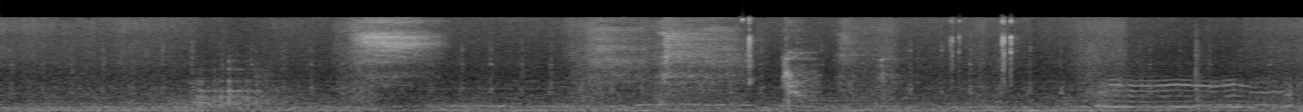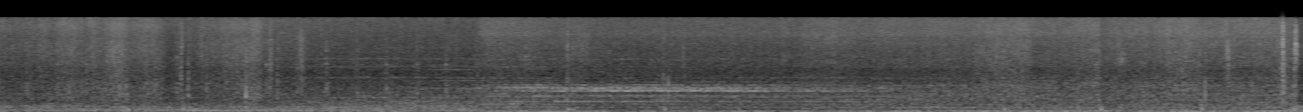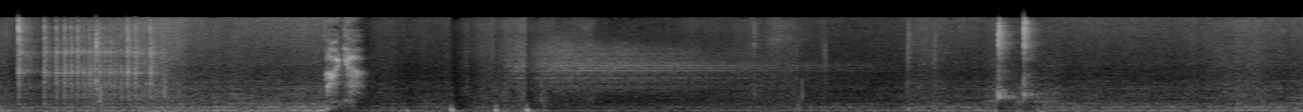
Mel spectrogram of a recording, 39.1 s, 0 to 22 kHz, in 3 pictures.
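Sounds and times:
low rumbling drone: 0.0 - 39.0
wavering eerie tones: 16.1 - 24.7
held tone: 17.2 - 22.9
sharp high sting: 17.4 - 22.8, 31.4 - 35.0.

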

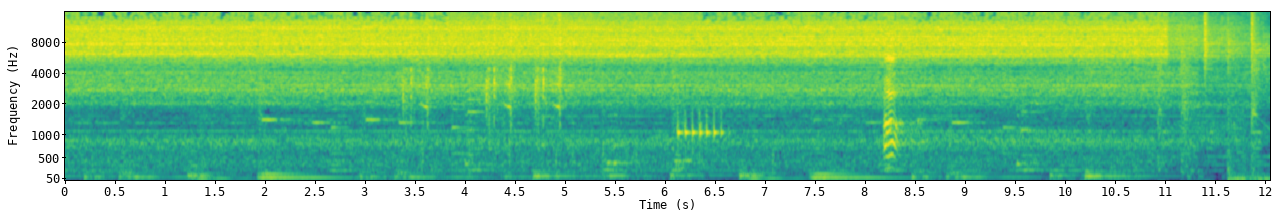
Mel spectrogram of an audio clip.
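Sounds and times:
hair dryer blowing: 0.0 - 11.6
background music: 0.0 - 12.0.

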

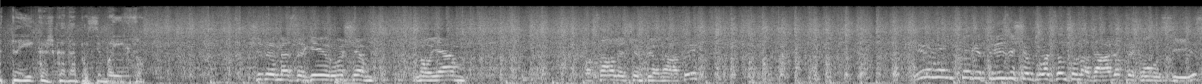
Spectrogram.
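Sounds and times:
leafy whisks slapping on skin: 1.0 - 12.0.

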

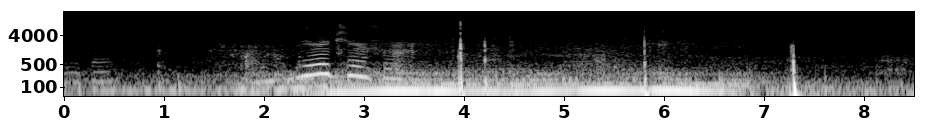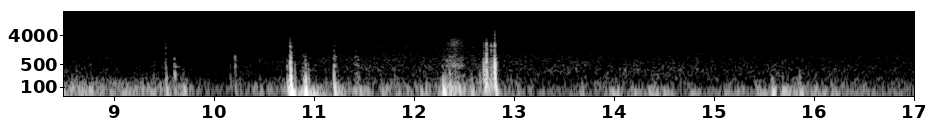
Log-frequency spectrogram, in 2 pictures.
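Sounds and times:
wind rumbling on microphone: 0.0 - 17.0.

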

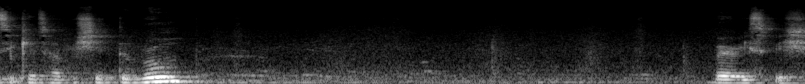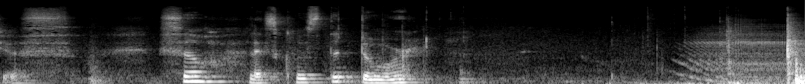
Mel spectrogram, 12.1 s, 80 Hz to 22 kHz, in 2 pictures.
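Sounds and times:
door swinging closed: 11.0 - 12.0.

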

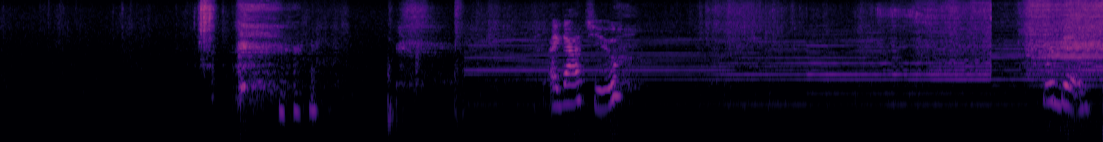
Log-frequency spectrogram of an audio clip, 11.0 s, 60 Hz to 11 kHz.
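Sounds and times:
electric hair clippers buzzing: 4.6 - 11.0.

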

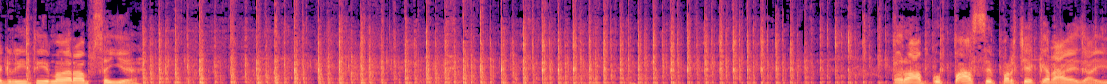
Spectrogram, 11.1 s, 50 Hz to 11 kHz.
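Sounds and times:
planter wheel rolling over soil: 0.0 - 11.0
seed planter rapid clicking: 0.0 - 11.0.

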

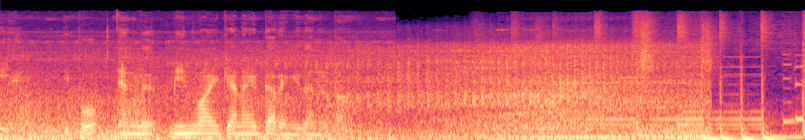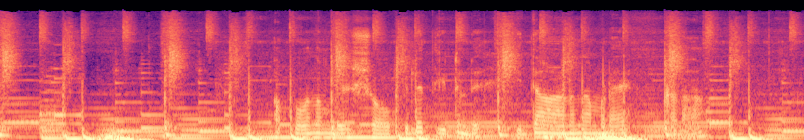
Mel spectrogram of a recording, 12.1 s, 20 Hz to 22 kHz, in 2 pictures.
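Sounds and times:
wind and road noise: 0.0 - 5.4, 6.7 - 7.2
motorcycle engine running: 2.3 - 5.6.

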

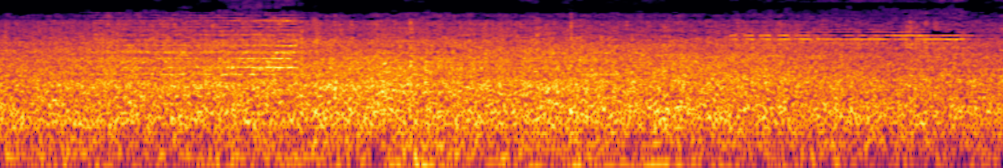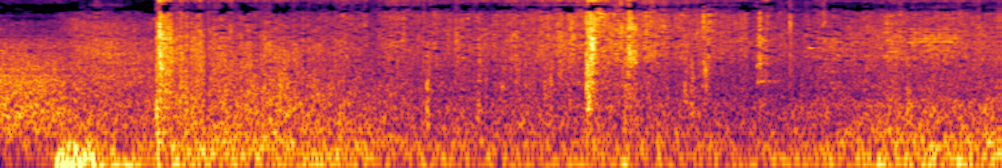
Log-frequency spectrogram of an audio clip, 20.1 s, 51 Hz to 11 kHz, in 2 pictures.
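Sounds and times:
steady rushing roar: 0.0 - 20.0
sharp crack of blast wave: 10.6 - 13.4
distant explosion boom: 10.6 - 13.9.

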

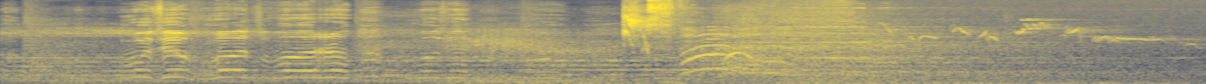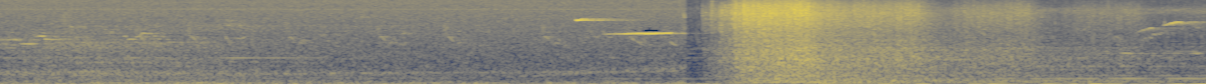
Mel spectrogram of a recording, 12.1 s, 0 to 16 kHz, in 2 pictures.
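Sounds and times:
birds chirping: 3.1 - 9.6, 11.3 - 12.0.

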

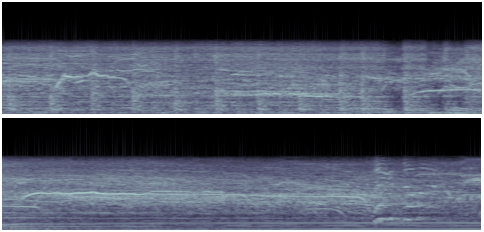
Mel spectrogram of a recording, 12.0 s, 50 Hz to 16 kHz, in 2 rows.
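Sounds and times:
crowd screaming: 0.0 - 11.9
long high-pitched scream: 0.6 - 1.7, 4.9 - 11.9.

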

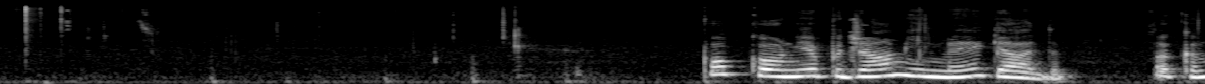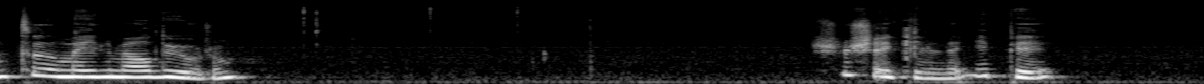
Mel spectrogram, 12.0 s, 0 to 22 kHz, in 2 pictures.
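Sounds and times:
knitting needles clicking: 0.0 - 2.9, 7.4 - 9.1.

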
